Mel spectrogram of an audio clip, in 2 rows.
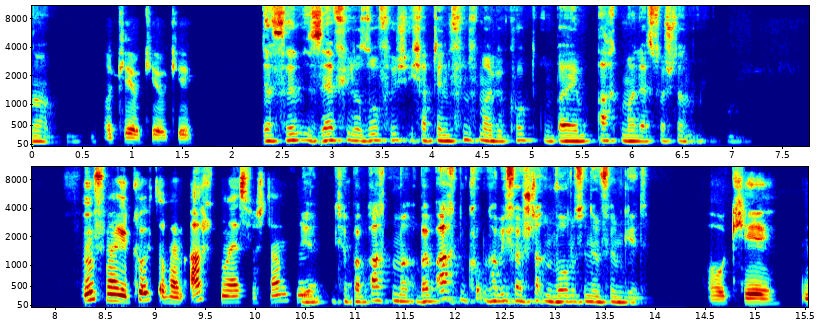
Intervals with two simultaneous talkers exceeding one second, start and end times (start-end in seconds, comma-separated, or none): none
